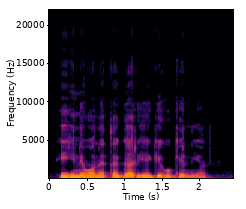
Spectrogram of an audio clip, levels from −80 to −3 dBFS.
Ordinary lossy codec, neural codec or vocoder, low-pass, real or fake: none; vocoder, 44.1 kHz, 128 mel bands every 512 samples, BigVGAN v2; 19.8 kHz; fake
